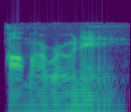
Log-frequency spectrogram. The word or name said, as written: amarone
